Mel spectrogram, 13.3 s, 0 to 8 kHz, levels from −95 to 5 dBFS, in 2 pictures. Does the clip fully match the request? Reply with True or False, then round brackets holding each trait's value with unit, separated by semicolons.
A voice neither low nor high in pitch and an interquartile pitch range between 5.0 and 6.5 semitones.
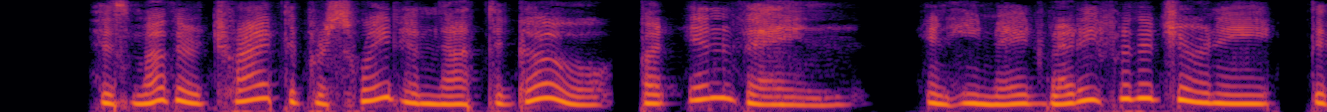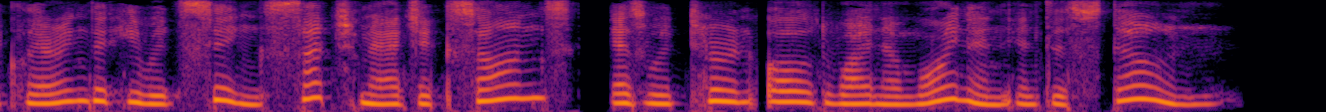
False (245 Hz; 5.3 semitones)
